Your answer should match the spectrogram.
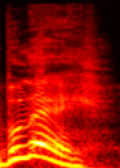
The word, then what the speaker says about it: bulette: in there what was it uh yes the boulay yes it's pronounced by the way everyone else says at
